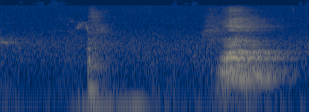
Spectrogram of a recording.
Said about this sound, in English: Oh, is she a youngest? Yeah. So that's why she's barking.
